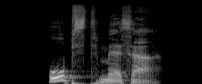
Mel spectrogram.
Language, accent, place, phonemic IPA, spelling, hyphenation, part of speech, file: German, Germany, Berlin, /ˈoːpstˌmɛsɐ/, Obstmesser, Obst‧mes‧ser, noun, De-Obstmesser.ogg
- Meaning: fruit knife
